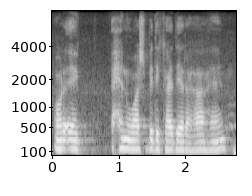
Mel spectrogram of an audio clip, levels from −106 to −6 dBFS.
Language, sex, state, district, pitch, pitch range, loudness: Hindi, male, Arunachal Pradesh, Papum Pare, 135 Hz, 130-135 Hz, -17 LUFS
